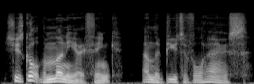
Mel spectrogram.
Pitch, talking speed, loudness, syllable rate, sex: 110 Hz, 235 wpm, -19 LUFS, 6.8 syllables/s, male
